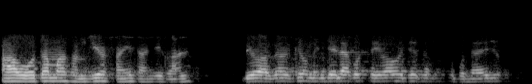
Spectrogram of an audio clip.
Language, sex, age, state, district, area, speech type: Sindhi, male, 18-30, Rajasthan, Ajmer, urban, conversation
